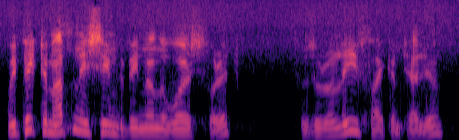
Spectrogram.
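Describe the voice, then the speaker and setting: A man's voice: medium pitch, animated, rapid-fire, husky. An actor playing a genial middle-aged aristocratic father, formal and avuncular, in a vintage radio drama. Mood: puzzled. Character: genial aristocratic father, an Italian duke, kindly and composed. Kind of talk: 1930s-40s radio acting. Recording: muffled old radio broadcast recording.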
